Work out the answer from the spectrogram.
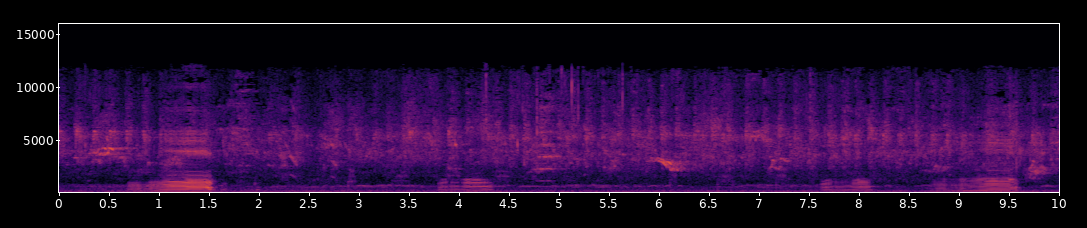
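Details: Duck calling in loud, nasal, harmonic quack bursts: a long one early, shorter ones later, and a final drawn-out series. Faint bird chirps and a steady background hum fill the gaps.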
